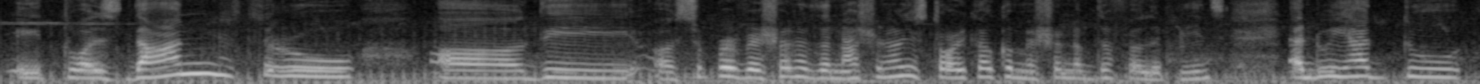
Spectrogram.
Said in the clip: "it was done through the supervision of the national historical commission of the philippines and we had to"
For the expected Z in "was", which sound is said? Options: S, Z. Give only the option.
Z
